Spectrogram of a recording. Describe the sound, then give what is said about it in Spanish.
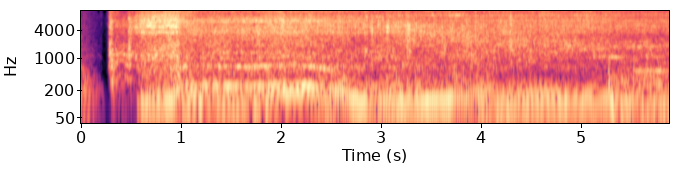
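A car engine hums steadily and loudly, its pitch rising and falling gently as it changes load, as a car drives up to the Baqueira Beret ski station in the Pyrenees in January 2022. “un empresario de 47 años, sube en coche a la estación de Baqueira Beret de los Pirineos para practicar esquí con unos amigos.”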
